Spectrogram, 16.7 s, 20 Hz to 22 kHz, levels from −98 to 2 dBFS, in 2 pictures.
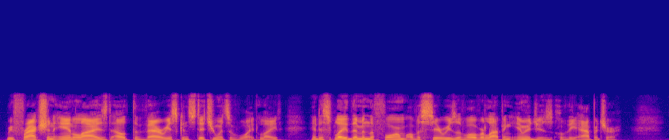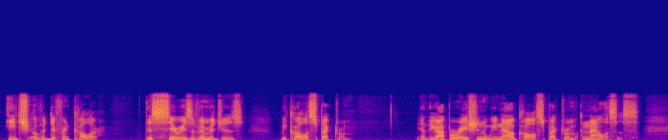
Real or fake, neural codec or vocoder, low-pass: real; none; 7.2 kHz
